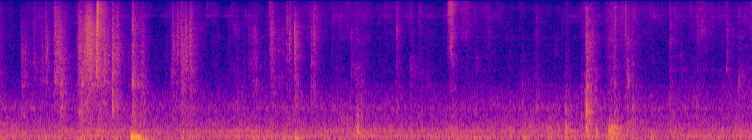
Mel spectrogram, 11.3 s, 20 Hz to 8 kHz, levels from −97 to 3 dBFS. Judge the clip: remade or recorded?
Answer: recorded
